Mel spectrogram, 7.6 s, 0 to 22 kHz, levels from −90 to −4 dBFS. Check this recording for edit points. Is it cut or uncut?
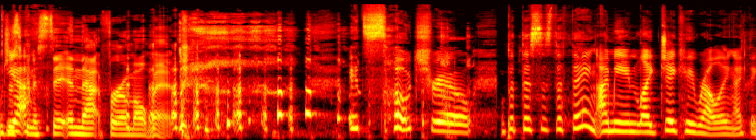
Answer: cut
